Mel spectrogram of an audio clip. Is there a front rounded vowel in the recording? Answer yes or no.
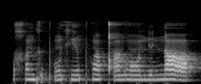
yes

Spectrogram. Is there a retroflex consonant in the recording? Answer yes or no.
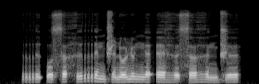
yes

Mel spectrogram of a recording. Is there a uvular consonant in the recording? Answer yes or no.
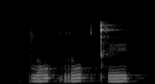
no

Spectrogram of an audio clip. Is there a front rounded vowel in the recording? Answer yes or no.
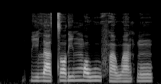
no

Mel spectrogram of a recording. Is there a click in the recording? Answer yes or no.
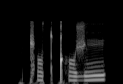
yes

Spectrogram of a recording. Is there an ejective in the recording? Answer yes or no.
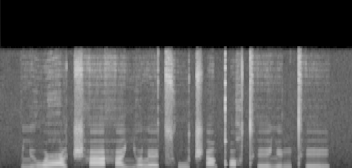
yes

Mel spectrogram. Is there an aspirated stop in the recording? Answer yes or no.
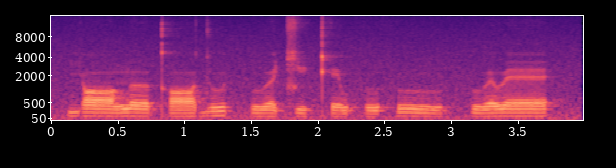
yes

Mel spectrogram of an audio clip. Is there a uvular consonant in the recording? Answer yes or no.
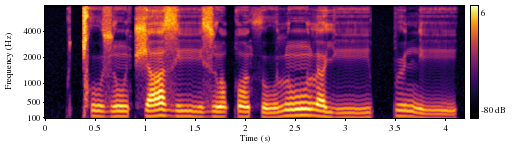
yes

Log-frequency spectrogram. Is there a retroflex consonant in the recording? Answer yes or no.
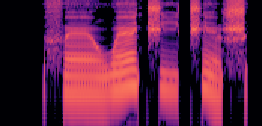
yes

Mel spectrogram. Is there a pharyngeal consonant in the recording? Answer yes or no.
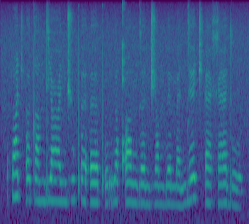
yes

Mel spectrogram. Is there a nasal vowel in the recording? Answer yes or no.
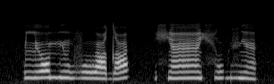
yes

